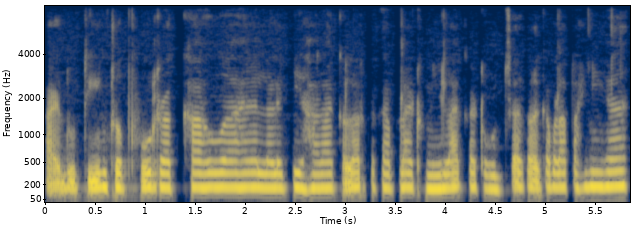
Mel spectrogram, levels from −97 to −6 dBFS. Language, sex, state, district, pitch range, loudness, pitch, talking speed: Hindi, male, Uttar Pradesh, Gorakhpur, 165-175 Hz, -18 LUFS, 170 Hz, 185 wpm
